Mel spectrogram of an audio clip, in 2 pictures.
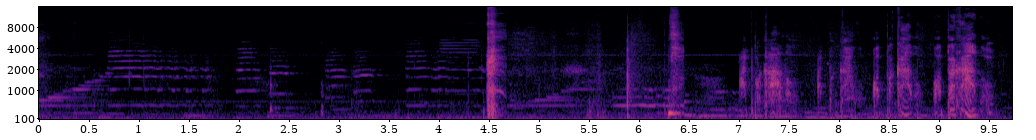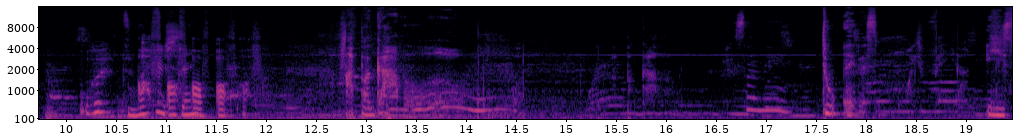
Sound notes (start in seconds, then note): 4.2 laughs; 7.1 whispering; 14.7 whispers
